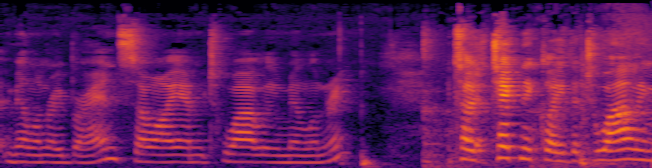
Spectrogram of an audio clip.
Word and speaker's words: TOOALI: So I came up with a brand name them that was T O A L I which is pronounced Tali and is an acronym for the only one around like it.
